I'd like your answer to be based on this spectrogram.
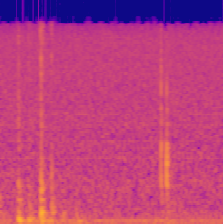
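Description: A computer keyboard is typed on in a quiet room: a quick cluster of soft key clicks, a pause, then a couple more taps, all faint and close.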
